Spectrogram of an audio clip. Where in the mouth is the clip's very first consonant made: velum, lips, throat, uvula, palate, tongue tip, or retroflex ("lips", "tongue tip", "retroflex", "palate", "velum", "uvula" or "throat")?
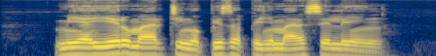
lips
